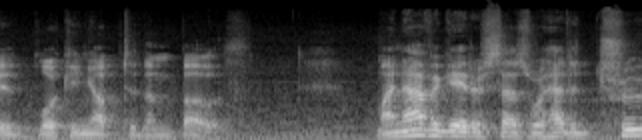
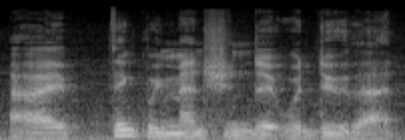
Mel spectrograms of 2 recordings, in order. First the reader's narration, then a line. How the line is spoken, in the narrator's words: Hector said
